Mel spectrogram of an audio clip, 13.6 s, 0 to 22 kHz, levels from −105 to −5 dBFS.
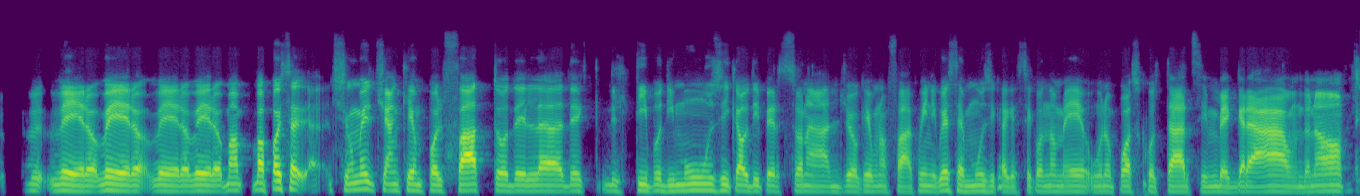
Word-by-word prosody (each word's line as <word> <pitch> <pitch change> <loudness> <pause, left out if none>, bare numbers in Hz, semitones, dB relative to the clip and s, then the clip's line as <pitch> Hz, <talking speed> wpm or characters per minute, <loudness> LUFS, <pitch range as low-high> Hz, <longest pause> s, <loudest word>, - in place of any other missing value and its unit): V - - -25 0.2
v 125 0 -7
vero, 110 -3 +4
vero, 120 -3 +5
vero, 110 -1 +1
vero, 115 -1 +3
ma 130 -1 -1
ma 135 +1 +4
poi 160 -1 +5
sai, 435 - +2 0.2
secondo 135 +2 -3
me 155 -3 +2
c'è - - -3
anche 125 +1 -2
un 120 -2 0
po' 120 - -1
il 115 - -2
fatto 125 -1 +5
del 115 0 +1
del, 115 0 -5
del 115 -4 -13
tipo 120 -1 -3
di 110 +1 -5
musica 125 -1 -2
o - - +1
di 115 +1 -5
personaggio 105 -1 -5
che 110 - -8
uno 105 0 -6
fa, 100 +1 -3
quindi 110 -1 -6
questa 125 0 -1
è - - 0
musica 105 -1 -5
che 100 0 -8
secondo 105 +4 -7
me 105 0 -3
uno 105 0 -7
può 105 +3 -2
ascoltarsi 105 0 -2
in 100 +1 -7
background, 100 +1 +2
no. 110 +2 0
110 Hz, 190 wpm, -22 LUFS, 105-120 Hz, 0.2 s, vero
